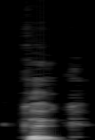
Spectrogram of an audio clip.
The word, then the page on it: gook: Australian English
